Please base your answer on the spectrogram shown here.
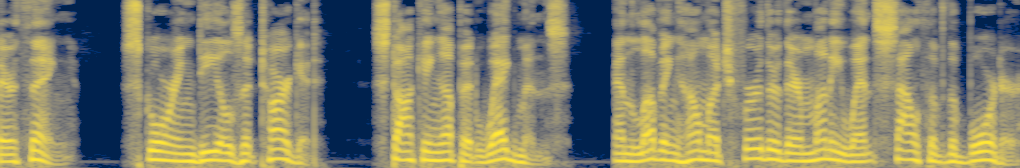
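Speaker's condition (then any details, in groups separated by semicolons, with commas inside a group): No condition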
